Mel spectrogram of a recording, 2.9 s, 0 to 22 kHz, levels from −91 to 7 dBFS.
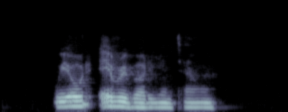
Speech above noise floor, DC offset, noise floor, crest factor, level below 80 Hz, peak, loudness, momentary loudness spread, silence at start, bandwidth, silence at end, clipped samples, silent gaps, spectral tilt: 62 dB; under 0.1%; -85 dBFS; 18 dB; -68 dBFS; -8 dBFS; -25 LUFS; 12 LU; 0.55 s; 6.6 kHz; 0.75 s; under 0.1%; none; -8.5 dB/octave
